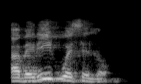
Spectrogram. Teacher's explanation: el mayor acento de voz en la cuarta sílaba empezando de la derecha a la izquierda, es decir, empezando desde el final de la palabra. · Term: sobresdrújulas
